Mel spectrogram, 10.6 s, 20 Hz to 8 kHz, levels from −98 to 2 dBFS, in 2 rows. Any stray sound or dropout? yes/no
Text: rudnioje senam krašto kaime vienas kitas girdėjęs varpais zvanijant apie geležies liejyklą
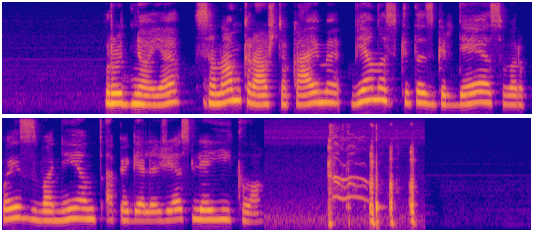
yes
